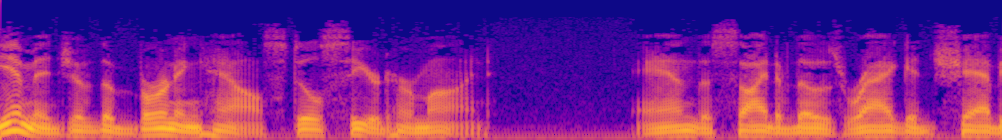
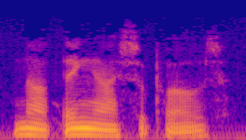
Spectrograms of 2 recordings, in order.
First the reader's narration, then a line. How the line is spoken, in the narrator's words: Sephira said, her voice barely audible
